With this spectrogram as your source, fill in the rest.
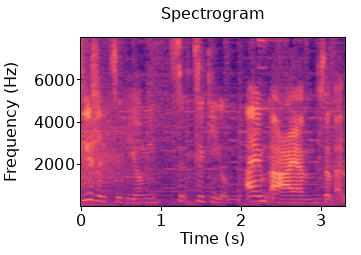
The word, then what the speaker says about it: Tsukiyomi: like iterations on that name but it's usually tsukiyomi i'm i am so bad with pronunciations alright so carbon got through those two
